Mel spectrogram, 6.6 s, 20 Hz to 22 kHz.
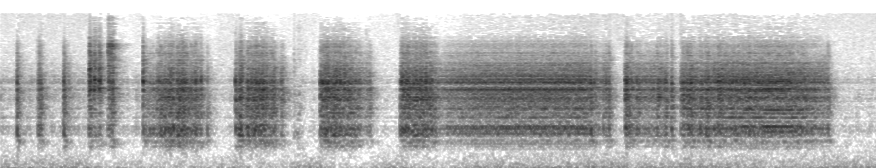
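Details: Canadian Westinghouse Model 577 radio after the low B+ fix: rough scratchy bursts of crackle while tuning, with no station; the noise disappears when the tuning capacitor is fully open, so a scraping plate is suspected.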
